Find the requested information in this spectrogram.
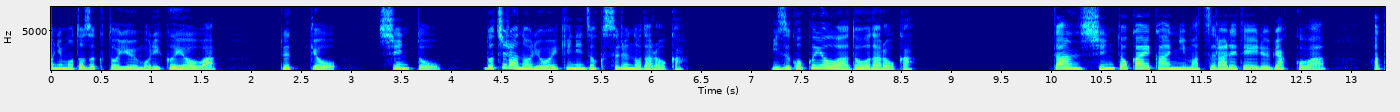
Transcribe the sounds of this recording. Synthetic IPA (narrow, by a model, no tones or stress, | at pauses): ɲ̟imo̞t̪o̞zɨkɯ̟̥t̪o̞jɯ̟ːmo̞ɾʲikɯ̟jo̞ːβa | ɾɯ̟kʲːo̞ː | ɕĩnt̪o̞ | d̪o̞t͡ɕiɾano̞ɾʲo̞ːikʲiɲ̟izo̞kɯ̟̥sɨɾɯ̟no̞d̪aɾo̞ːka | mʲizɨko̞kɯ̟jo̞ːβad̪o̞ːd̪aɾo̞ːka | d̪ãɰ̃ɕĩnt̪o̞kaikãɲ̟ːimat͡sɨɾaɾe̞t̪e̞iɾɯ̟bʲjakːoβa | hat̪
